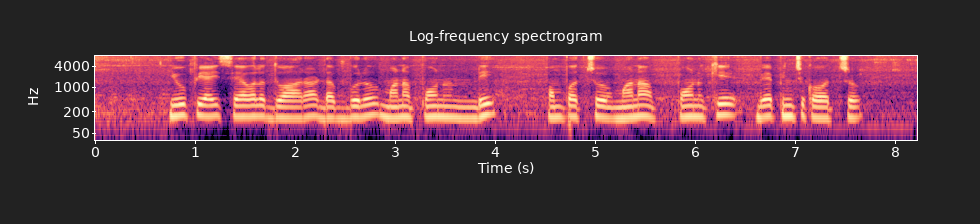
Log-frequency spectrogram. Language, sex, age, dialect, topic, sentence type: Telugu, male, 18-24, Southern, banking, statement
